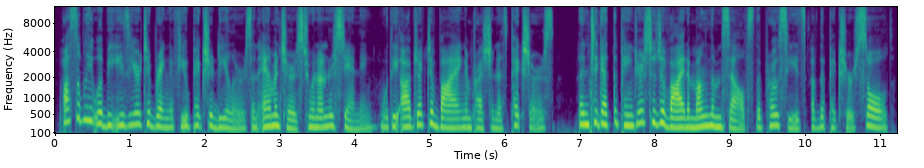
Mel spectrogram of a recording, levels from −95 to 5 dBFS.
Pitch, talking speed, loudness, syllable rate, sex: 215 Hz, 205 wpm, -18 LUFS, 6.0 syllables/s, female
